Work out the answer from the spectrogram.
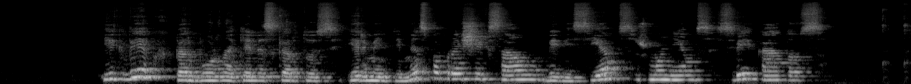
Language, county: Lithuanian, Kaunas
